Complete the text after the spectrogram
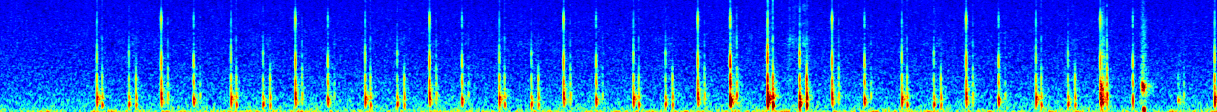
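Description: Quick light footsteps tap on a hard surface.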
